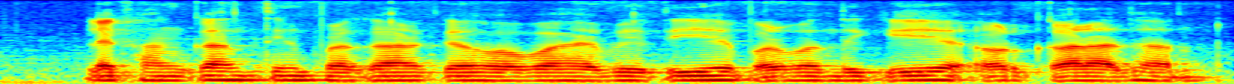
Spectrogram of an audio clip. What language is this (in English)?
Magahi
